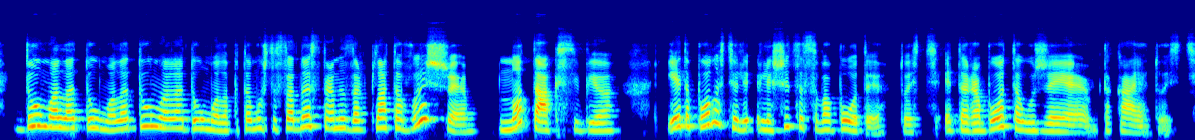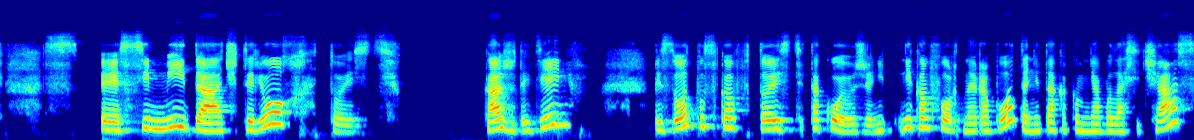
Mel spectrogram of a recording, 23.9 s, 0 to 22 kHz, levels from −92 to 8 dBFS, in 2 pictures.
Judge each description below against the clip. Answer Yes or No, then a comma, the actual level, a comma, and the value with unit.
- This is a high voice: Yes, high, 220 Hz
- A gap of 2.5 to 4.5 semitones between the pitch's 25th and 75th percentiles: No, wide, 5.4 semitones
